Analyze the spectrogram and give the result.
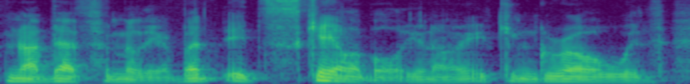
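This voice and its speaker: A hoarse man giving a casual, rambling video update, with many pauses and fillers. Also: low-pitched, steady tone, darkish tone. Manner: halting, rambling, filler-heavy. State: hoarse from a cold. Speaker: online earnings vlogger. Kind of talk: casual talking-head update.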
